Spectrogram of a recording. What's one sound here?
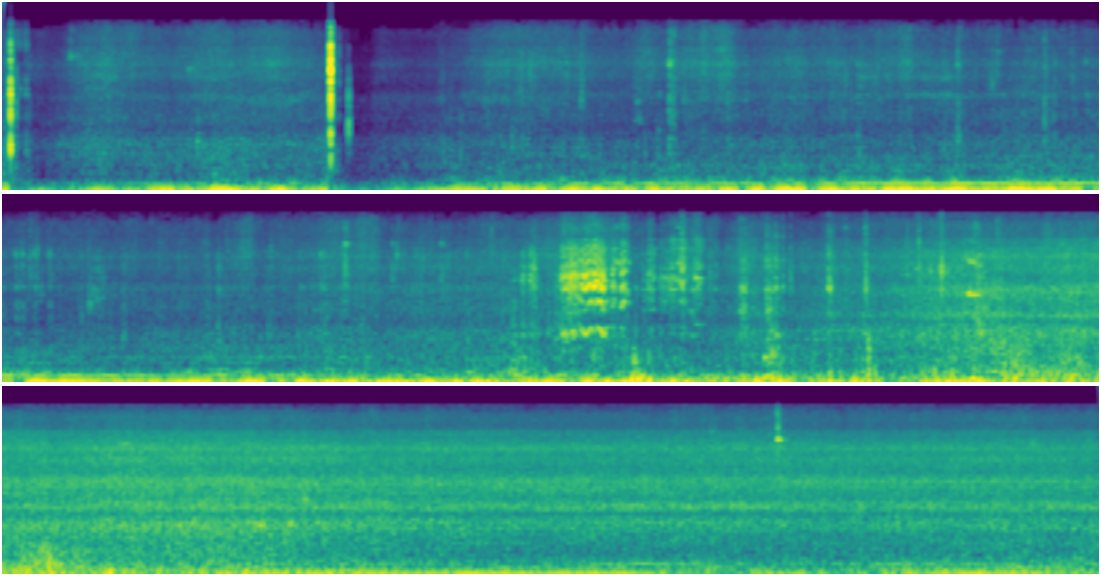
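Strong wind roars and buffets loudly outdoors.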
